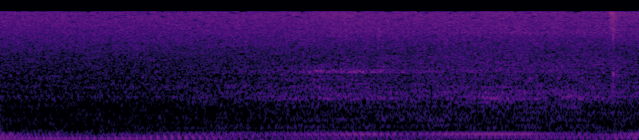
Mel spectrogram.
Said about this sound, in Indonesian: Eh, ada motor lewat kedengeran gak sih?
